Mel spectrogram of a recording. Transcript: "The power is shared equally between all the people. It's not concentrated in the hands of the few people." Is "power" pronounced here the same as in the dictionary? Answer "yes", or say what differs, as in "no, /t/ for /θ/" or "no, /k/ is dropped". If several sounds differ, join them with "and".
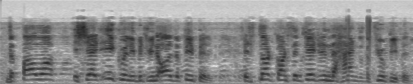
yes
